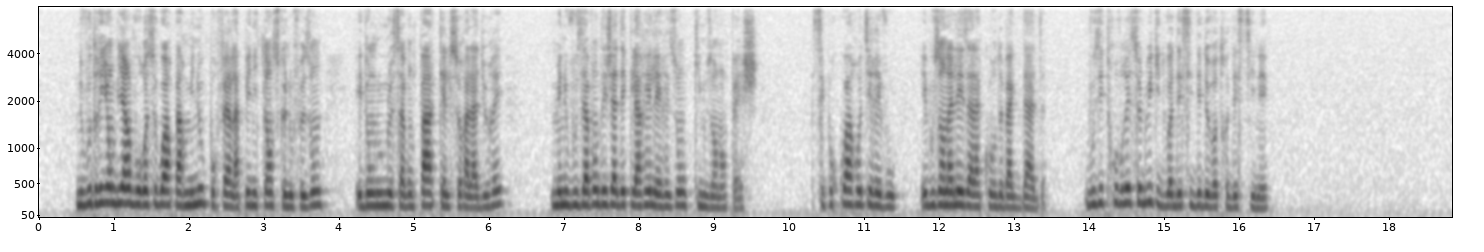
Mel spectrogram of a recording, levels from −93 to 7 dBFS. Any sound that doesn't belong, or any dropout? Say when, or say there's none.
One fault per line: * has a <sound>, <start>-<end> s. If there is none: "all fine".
all fine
